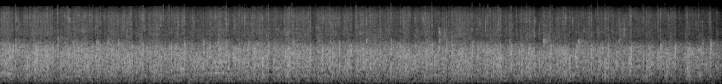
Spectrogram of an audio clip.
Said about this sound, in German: Einen großen Applaus nochmal für den Trachtler Dirndl Dreigesang für die wunderbaren Stimmen.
